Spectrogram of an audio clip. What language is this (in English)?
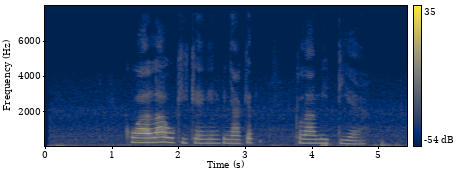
Javanese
